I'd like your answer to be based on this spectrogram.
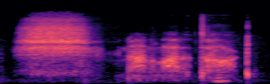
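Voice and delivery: soft, voiceless shushing; hushing whisper. Retold or imitated. Old-timer to chattering new kids, hushing whisper. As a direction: shush them and whisper the rule.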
